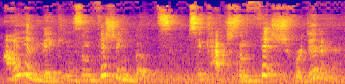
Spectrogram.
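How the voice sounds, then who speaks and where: A woman voicing a small, clever male rabbit from a storybook, with a calm, innocent manner that hides his tricks. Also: on the high side, normal speed. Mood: sweetly deceptive. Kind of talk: storybook character voice. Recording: echoey, noisy room, distant mic.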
